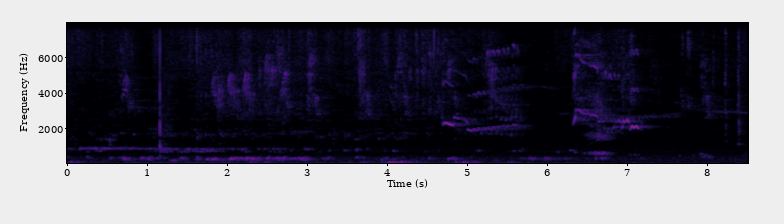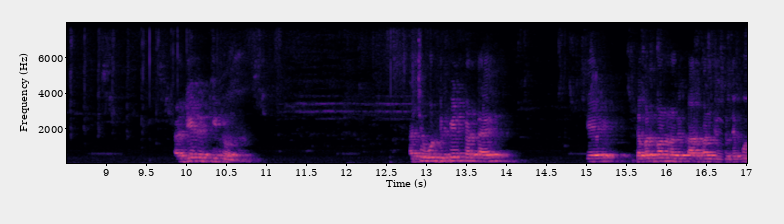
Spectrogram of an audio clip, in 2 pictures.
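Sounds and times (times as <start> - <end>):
faint bird chirps: 0.2 - 12.8.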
